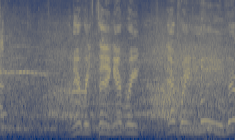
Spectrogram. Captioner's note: crowd chanting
